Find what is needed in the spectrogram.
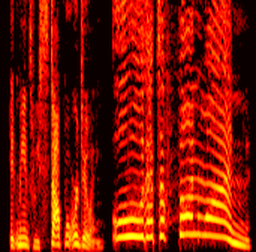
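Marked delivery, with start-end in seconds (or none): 1.5-3.4 high, drawn-out delighted coo. Acted. Actor relishing a partner's fun safe word, delighted. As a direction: savour it in a high, excited voice.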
